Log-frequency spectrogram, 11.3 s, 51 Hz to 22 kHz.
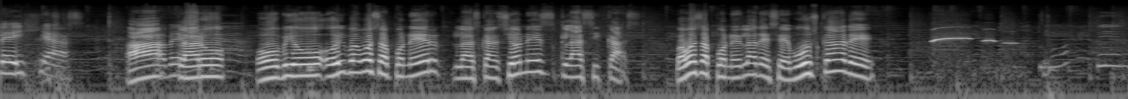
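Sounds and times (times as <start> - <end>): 
speech: 0.0 - 8.8
person whistling a tune: 9.3 - 10.3.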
